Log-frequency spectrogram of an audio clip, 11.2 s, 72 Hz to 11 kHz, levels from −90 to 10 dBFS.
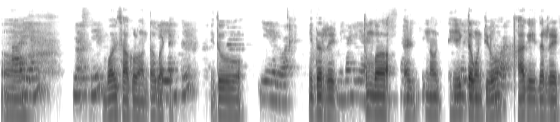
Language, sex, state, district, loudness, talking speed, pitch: Kannada, male, Karnataka, Bijapur, -24 LUFS, 80 wpm, 110 Hz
